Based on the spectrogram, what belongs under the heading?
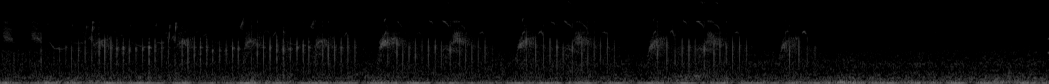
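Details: Common starling giving dense rattling, buzzy bursts of clicks and chatter in quick clusters over a steady low background rumble.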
